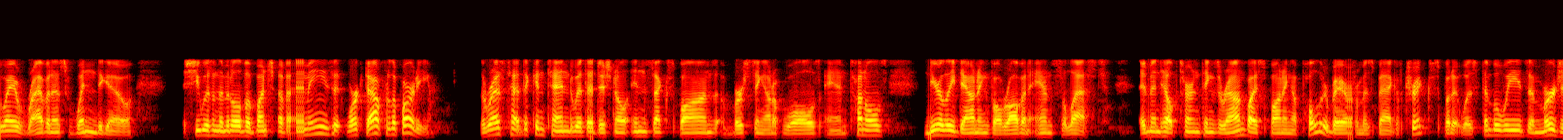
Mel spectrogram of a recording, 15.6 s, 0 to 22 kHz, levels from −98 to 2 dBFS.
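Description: Packet loss with last packet repeated first appears at 2.88 to 3.04 s, where 120 ms of audio is lost across 160 ms, with runs of up to 60 ms. Each gap is filled by replaying the previous 20 ms block, so the runs give a short robotic stutter buzzing at 50 Hz. On a spectrogram these runs show as repeated, identical vertical slices. In the waveform they appear as copied segments with abrupt joins.

Single blips follow at 5.9 s, between "had to contend with" and "insect spawns bursting out", at 9.28 s, and at 11.48 s, just before "helped turn things around".

A 40 ms repeat at 13.48 s sits between "spawning a polar bear" and "from his bag of". Through all of these, the telephone band of the G.711 line stays within roughly 250 Hz to 3.7 kHz.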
